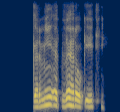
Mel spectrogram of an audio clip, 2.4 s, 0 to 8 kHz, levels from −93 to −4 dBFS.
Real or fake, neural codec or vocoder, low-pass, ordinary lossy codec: fake; codec, 44.1 kHz, 7.8 kbps, DAC; 7.2 kHz; Opus, 32 kbps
